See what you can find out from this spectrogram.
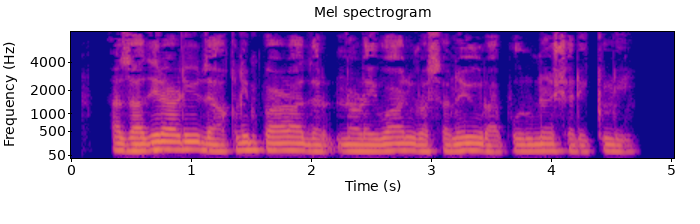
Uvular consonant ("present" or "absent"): present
